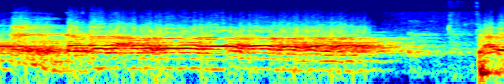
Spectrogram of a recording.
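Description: Sikh devotional hymn singing (kirtan): a sung melody over a steady droning accompaniment, fading down near the end and coming back in loudly.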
